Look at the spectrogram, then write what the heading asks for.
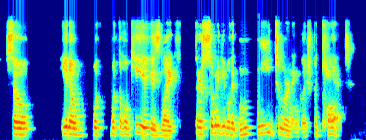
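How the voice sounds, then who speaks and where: A man's voice sits high in pitch, with ordinary pitch variation. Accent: American. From Ontario, Canada. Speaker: ESL business founder. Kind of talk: casual interview. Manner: rambling, filler-heavy.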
